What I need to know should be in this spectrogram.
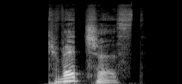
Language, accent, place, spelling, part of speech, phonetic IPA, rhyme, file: German, Germany, Berlin, quetschest, verb, [ˈkvɛt͡ʃəst], -ɛt͡ʃəst, De-quetschest.ogg
- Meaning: second-person singular subjunctive I of quetschen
